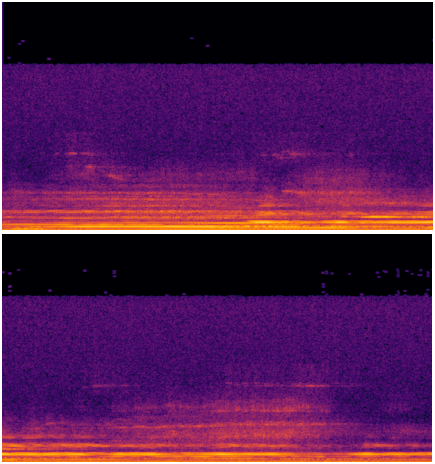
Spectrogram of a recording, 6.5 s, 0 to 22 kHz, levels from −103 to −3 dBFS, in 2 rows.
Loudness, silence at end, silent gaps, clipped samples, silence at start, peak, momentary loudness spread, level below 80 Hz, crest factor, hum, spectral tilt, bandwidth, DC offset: -24 LUFS; 0 s; none; under 0.1%; 0 s; -8 dBFS; 8 LU; -48 dBFS; 14 dB; none; -8 dB/octave; 15.5 kHz; under 0.1%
